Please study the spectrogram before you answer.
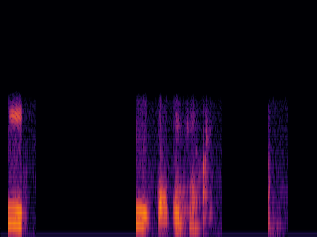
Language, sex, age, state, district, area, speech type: Marathi, female, 30-45, Maharashtra, Nagpur, urban, conversation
